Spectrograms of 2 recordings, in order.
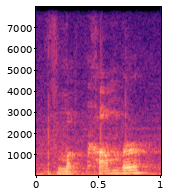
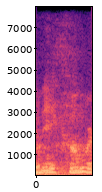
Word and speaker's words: Macomber: But she's done a fair amount of research, and we have identified Macomber, if I'm saying it right, Communications. Maycomber. Okay, Yeah, Maycomber.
